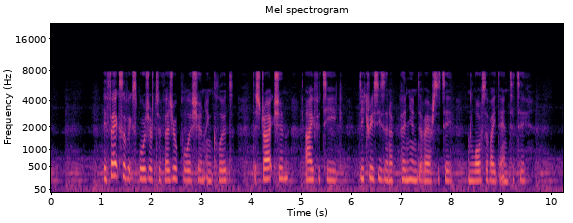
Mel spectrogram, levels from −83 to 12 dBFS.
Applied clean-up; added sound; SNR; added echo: none; Engine; 16 dB; none.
